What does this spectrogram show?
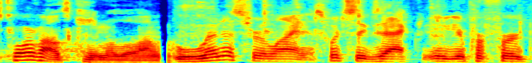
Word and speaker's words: Linus: And that's when Linus Torvalds came along. Linus or Linus? What's your preferred pronunciation? When I speak Swedish, it's Linus. When I speak Finnish, it's Linus.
